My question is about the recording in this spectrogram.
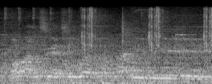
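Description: Men's voices talking, with a few sharp clicks in the second half.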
